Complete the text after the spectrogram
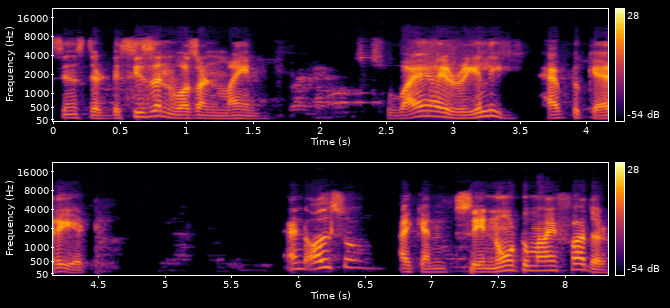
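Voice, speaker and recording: The tone is bright and sharp. Pitch varies in an ordinary way. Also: man. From India. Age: 30s. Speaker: club member giving a speech. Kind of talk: prepared speech. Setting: online meeting from a coffee shop.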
